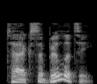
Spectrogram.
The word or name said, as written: taxability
